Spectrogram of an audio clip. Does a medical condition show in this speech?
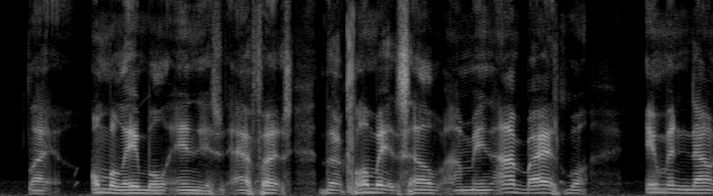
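Yes: ALS (motor neurone disease); young onset, speech affected first, voice worsened rapidly, nerve conduction testing; speaking takes double energy, lags in banter, struggled saying solicitor, eating, drinking unaffected.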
